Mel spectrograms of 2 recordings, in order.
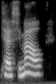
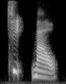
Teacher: rather than saying te shimau, it will be slurred into chi mau or chao or something like that, which is literally a slurring from ti te.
